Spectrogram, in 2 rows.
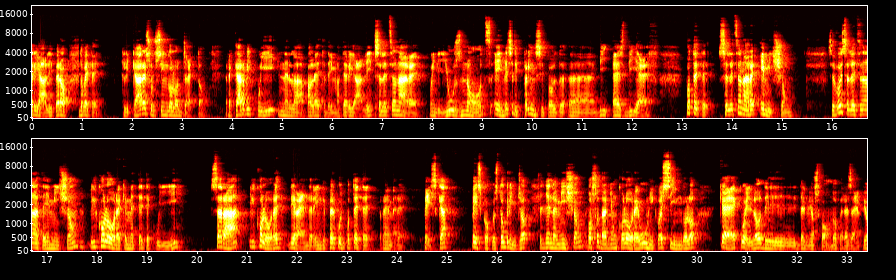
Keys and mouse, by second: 0.9 click, 6.9 click, 17.7 click, 22.9 click, 26.6 middle click, 26.8 shift+middle click, 27.8 F12, 32.2 ctrl+middle click.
